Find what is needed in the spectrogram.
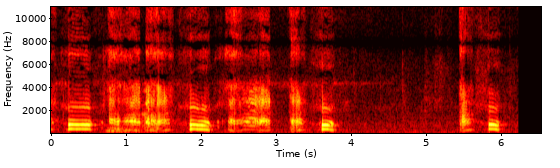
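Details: Young child crying and vocalizing, with harsh, high-pitched noisy inspiratory breaths between cries: inspiratory stridor from croup.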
